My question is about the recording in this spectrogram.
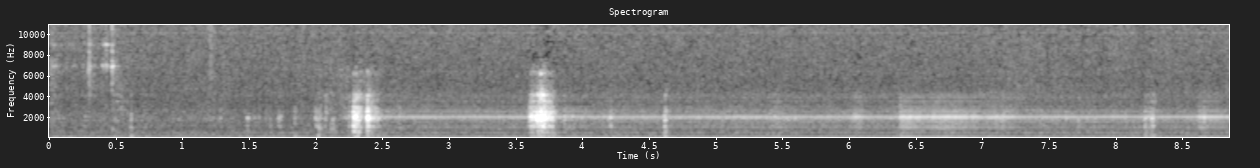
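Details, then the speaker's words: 1930s Canadian General Electric K60 vacuum tube radio during checkout: steady low hum with faint buzz and sharp clicks and pops; B+ voltage ruled out as the source, noise occurs elsewhere in the radio, still unlocated. "So this is a hint now that the beat plus voltage is not where the clicking and popping is happening. It's occurring somewhere else in the radio, or we would still hear it."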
